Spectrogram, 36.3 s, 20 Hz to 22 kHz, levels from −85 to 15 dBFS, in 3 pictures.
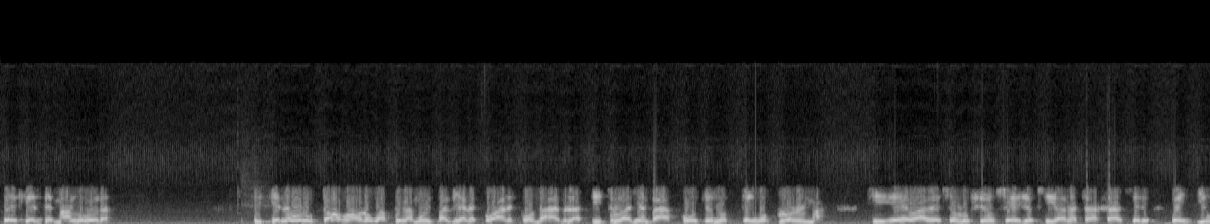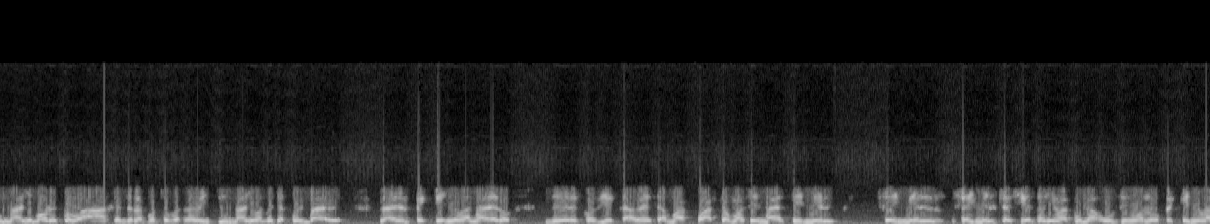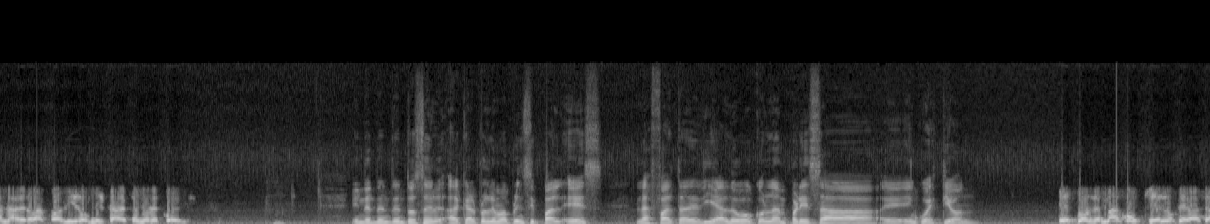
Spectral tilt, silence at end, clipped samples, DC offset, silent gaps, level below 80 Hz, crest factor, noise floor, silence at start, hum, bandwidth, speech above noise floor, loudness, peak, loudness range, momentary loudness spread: -6.5 dB/octave; 0 s; under 0.1%; under 0.1%; none; -44 dBFS; 12 dB; -39 dBFS; 0.05 s; none; 13.5 kHz; 27 dB; -13 LUFS; 0 dBFS; 3 LU; 5 LU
